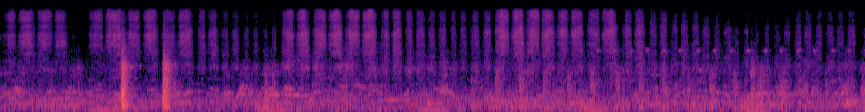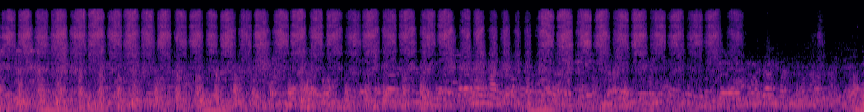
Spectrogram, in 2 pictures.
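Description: Two sharp wooden knocks about a second in, then faint, steady, scratchy rubbing of wood on wood as chair parts are handled and fitted.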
